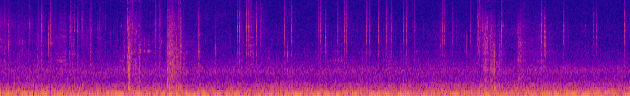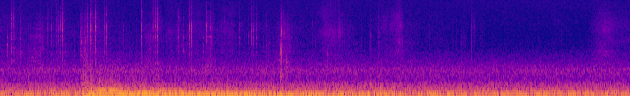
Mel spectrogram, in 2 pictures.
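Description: Bicycle being ridden on asphalt: a steady low rumble of tyres and wind on the microphone, with scattered light clicks and rattles from the bike. The rumble grows louder about eleven seconds in and eases back about five seconds later.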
